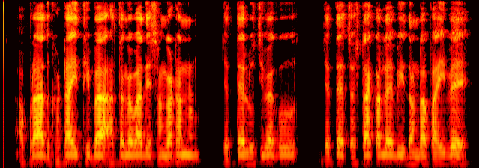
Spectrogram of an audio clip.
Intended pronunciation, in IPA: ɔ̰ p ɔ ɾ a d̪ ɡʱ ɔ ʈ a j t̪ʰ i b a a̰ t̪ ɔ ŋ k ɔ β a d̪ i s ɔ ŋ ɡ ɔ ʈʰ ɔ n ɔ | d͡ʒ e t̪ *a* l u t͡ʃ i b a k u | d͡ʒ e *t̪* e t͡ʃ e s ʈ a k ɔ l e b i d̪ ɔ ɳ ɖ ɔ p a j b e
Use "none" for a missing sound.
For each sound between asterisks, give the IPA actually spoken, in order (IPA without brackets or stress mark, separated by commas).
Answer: e, t̪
